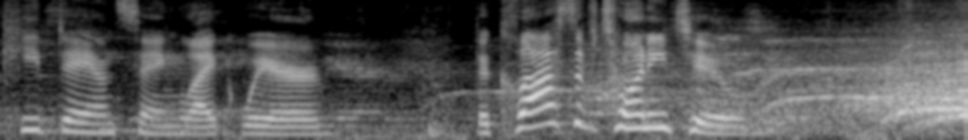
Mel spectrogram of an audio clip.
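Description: A young woman speaks through a microphone to a large outdoor crowd.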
